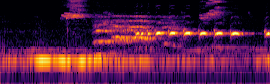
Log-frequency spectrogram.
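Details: Local zebra dove singing vigorously: a fast run of short, evenly pulsed cooing notes that quickens toward the end, over a steady low hum, with brief high chirps from other small birds.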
